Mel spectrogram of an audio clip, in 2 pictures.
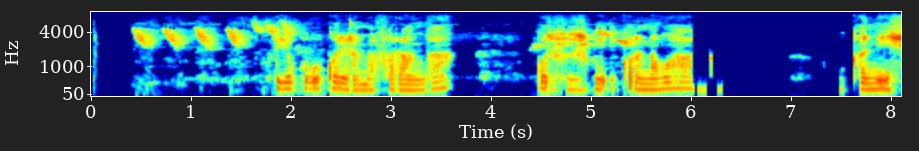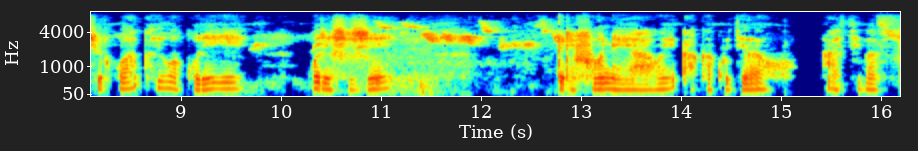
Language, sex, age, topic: Kinyarwanda, female, 25-35, finance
